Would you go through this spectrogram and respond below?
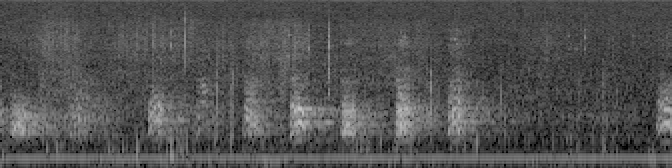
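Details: Finnish Spitz bird dog barking during the hunt, marking the bird for the hunter: uneven, fairly quiet barks about every half second, mixed with rustling and knocking sounds and a low steady hum.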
